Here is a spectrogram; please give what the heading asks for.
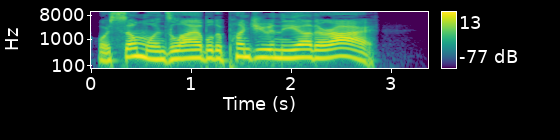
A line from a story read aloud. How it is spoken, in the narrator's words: Caden said with a lazy southern drawl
